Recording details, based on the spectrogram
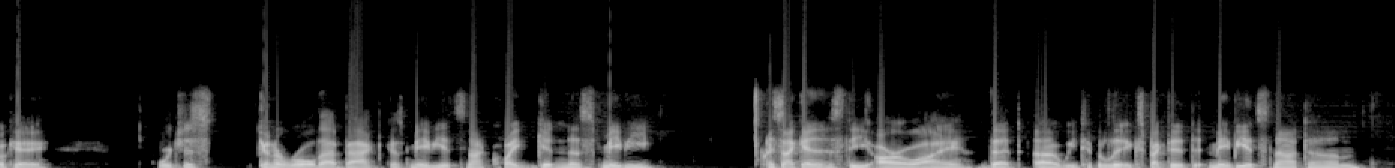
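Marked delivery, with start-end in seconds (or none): none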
